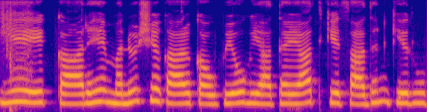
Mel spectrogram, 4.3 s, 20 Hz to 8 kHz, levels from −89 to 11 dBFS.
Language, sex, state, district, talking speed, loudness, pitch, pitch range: Hindi, female, Chhattisgarh, Bilaspur, 180 wpm, -11 LUFS, 270 Hz, 255-285 Hz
